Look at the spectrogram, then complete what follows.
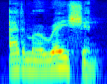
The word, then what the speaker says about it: admiration: ，admiral，看到 ration 前面的这个 ir，这个 r 被拆开来了哈，所以这个会发耳的音，这念什么？这念 admiration 就是羡慕。admiration 就变成 admiration，ration 这 ir 拆开来了，前面这 i 这发耳的音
